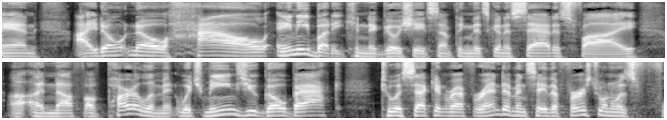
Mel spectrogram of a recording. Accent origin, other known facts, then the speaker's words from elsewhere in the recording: United States; You know, as an American, it's very depressing to watch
